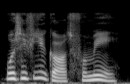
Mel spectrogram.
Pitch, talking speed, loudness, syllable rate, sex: 220 Hz, 275 wpm, -17 LUFS, 5.4 syllables/s, female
